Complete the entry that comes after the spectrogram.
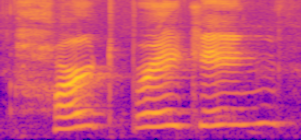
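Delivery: high, drawn-out questioning repeat; slow, doubtful query; incredulous echo. Real, not acted. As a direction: stretch it out in disbelief.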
